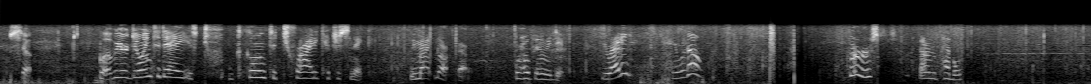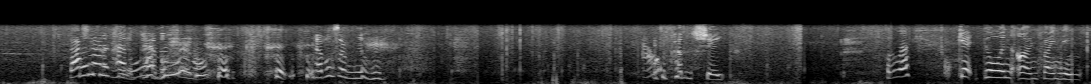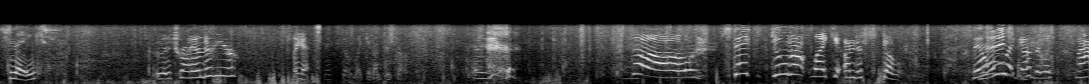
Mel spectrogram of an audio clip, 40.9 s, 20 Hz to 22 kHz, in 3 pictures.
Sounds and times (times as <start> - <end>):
Speech: 35.1 - 38.6, 39.4 - 40.8.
